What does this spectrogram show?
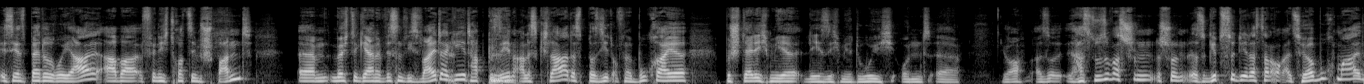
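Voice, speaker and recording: A male podcast host with a somewhat high voice. He talks casually and wanders through his explanations, piling clause onto clause in an informal chat style.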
